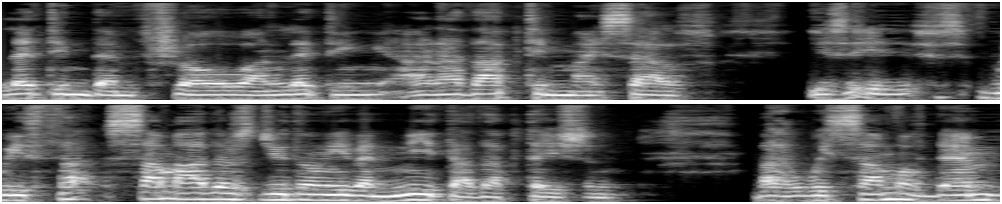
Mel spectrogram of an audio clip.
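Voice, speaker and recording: Speaking at a fairly slow pace, a man with a Spanish accent uses ordinary pitch variation. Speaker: spiritual healer and hypnotist. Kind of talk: group spiritual session talk. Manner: halting, many repetitions and fillers.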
